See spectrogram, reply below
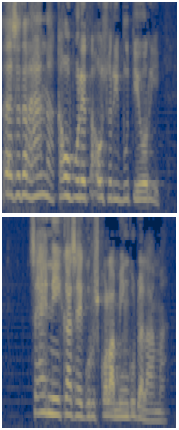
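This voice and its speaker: Fairly quick and high-pitched, with a creaky, darkish tone, this middle-aged Batak-accented pastor from Indonesia delivers a sermon full of stories, jokes at his congregation's expense, and bursts of laughter.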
